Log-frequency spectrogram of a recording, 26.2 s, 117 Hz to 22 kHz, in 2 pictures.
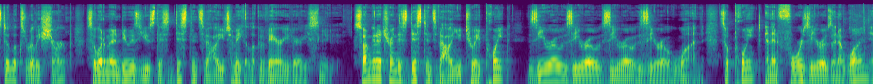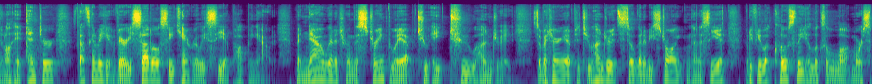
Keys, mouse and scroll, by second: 0.7 middle click, 1.4 click, 5.2-13.4 drag, 18.0-19.8 drag, 19.2 0, 21.0 shift+middle drag, 21.5 shift+middle drag, 24.5 shift+middle drag.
